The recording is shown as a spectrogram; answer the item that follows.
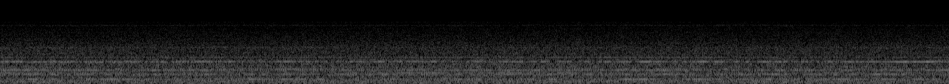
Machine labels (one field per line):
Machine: fan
